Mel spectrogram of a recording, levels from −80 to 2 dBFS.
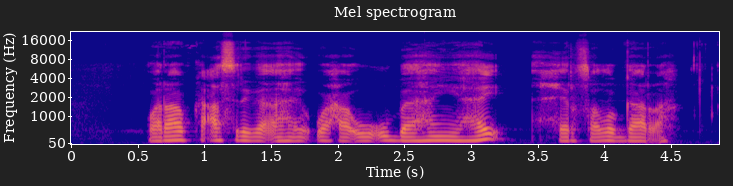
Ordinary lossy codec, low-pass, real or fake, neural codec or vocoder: none; none; real; none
